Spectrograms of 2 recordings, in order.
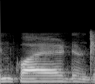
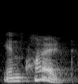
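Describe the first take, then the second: First: In-kwaayardu, dragged, for இன்கொயர்டுன்னு; mispronunciation demo. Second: இன்கொயர்ட் with a short, soft ending; in-KWY-uhd for இன்கொயர்ட்; correct pronunciation. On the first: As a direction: show the faulty long vowel in இன்கொயர்டுன்னு. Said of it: "சொல்லக்கூடாது". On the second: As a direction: stress the second syllable of இன்கொயர்ட். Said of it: "இன்கொயர்டுன்னு சொல்லக்கூடாது". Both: Shown as a demonstration.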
